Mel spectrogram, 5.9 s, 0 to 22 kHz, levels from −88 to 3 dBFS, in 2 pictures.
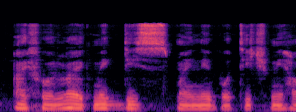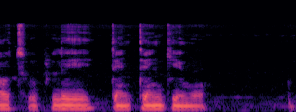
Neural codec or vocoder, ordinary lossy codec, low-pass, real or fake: none; AAC, 64 kbps; 9.9 kHz; real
